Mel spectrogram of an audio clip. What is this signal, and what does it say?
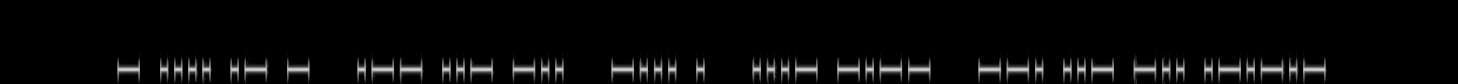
Morse code, heard as a keyed tone, about 17 wpm, 700 Hz. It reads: THAT WUD BE VY GUD.
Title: Sentences from Top 200 Words and Abbreviations 17wpm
